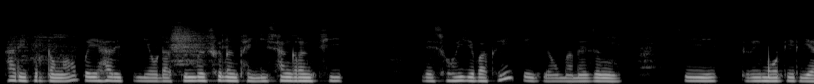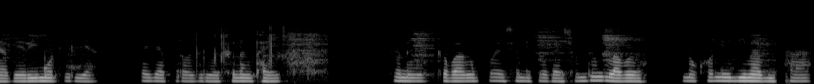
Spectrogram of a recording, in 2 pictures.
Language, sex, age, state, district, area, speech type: Bodo, female, 45-60, Assam, Udalguri, urban, spontaneous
